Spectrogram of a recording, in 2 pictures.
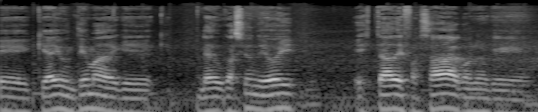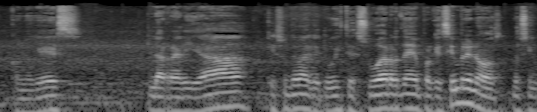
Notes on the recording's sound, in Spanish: Este episodio tiene ruidos de fondo por las circunstancias en las que grabamos.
